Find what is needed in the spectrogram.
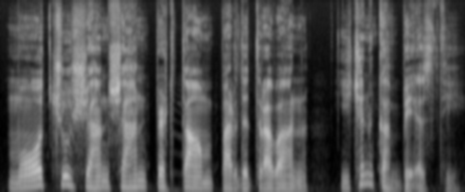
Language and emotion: Kashmiri, neutral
